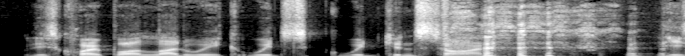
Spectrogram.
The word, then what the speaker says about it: Wittgenstein: quote by ludwig which wittgenstein he said the limits of so i think the w is like a v pronunciation that's all right it's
